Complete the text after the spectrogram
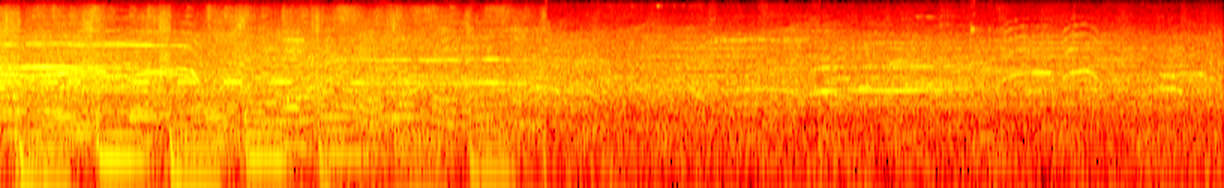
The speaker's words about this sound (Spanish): Resultado final, anulado por recibir gritos y sonido de pirotecnia. Solo se computan aplausos y ningún sonido más.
